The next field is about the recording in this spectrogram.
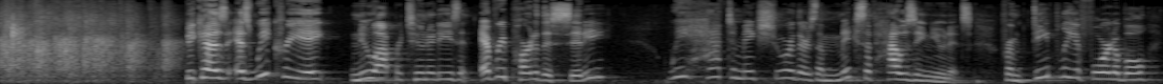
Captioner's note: applause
